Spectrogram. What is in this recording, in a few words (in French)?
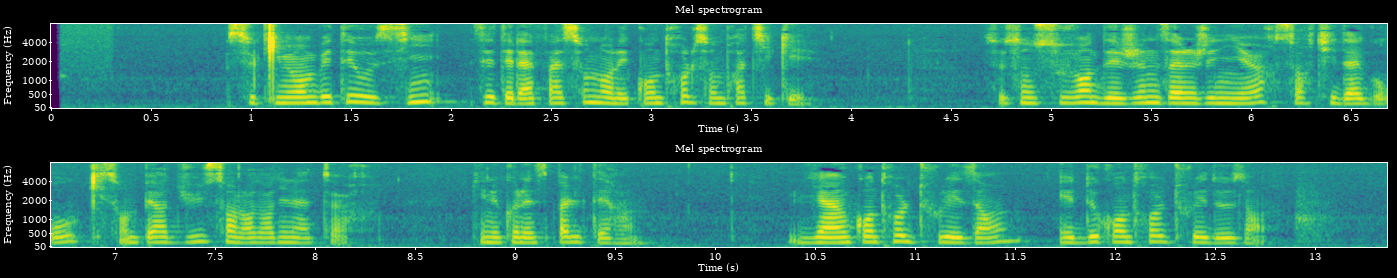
femme; amap segala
